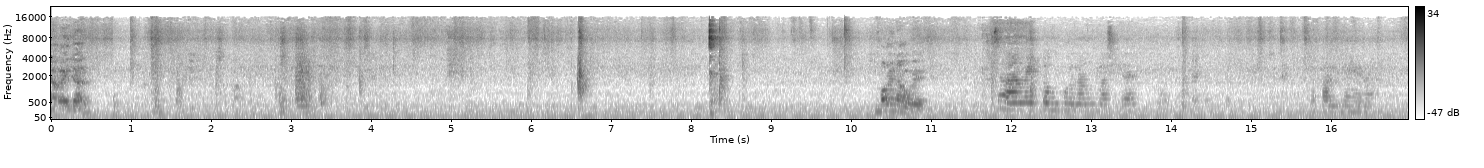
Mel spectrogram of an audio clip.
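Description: An air conditioner hums steadily.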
